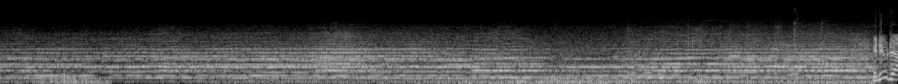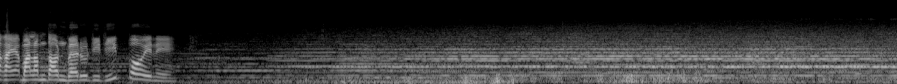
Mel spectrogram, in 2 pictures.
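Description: A diesel locomotive engine drones loudly nearby.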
